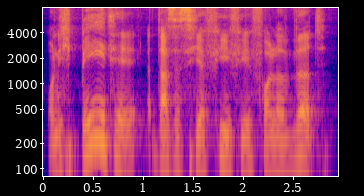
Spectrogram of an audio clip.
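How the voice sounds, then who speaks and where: A man preaching a lively sermon as pastor to his church, swinging between loud and soft. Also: mid-range voice, unhurried.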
